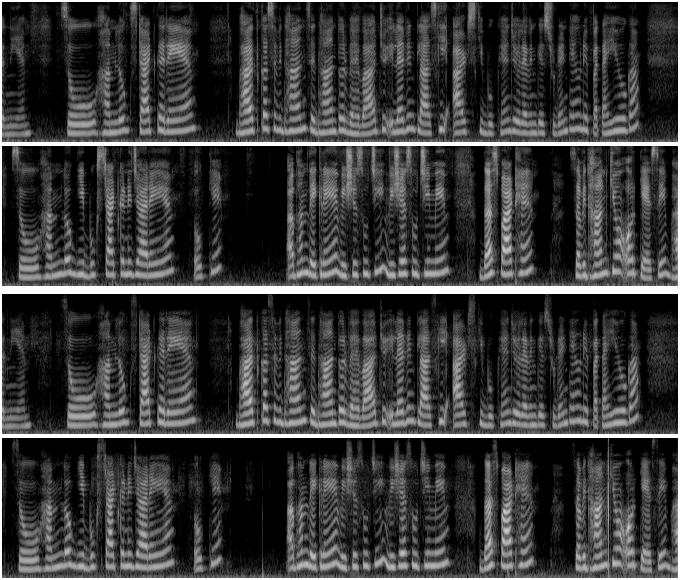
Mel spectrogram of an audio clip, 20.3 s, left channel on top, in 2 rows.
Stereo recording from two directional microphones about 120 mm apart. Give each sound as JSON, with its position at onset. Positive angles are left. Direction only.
{"t": 0.9, "sound": "a woman's voice", "side_deg": 15}
{"t": 14.5, "sound": "a woman's voice", "side_deg": 15}
{"t": 14.9, "sound": "a woman's voice", "side_deg": 65}
{"t": 15.3, "sound": "a woman's voice", "side_deg": 20}
{"t": 17.6, "sound": "a woman's voice", "side_deg": 60}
